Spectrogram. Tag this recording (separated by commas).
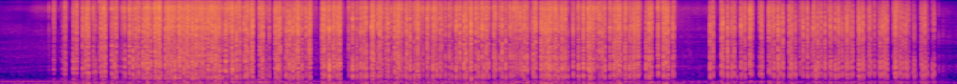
Explosion, Fireworks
